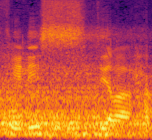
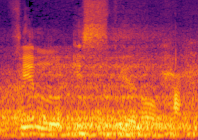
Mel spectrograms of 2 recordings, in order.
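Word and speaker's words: فِي الاِسْتِرَاحَة: Kenapa ini dibacanya filistrahah? Bukan fil istirahah? Nah, jadi kaidah di dalam ilmu tajwid itu ketika bertemunya dua sekun ya, dua sukun maka salah satu mereka harus mengalah. Ah, lihat di sini feel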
